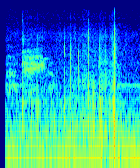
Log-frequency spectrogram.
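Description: A faint, breathy whisper-like sound from a person, followed by a few sharp clicks, the loudest near the end.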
